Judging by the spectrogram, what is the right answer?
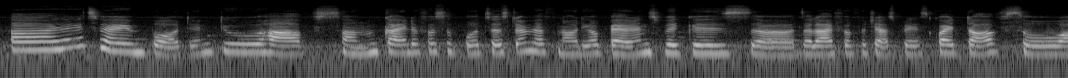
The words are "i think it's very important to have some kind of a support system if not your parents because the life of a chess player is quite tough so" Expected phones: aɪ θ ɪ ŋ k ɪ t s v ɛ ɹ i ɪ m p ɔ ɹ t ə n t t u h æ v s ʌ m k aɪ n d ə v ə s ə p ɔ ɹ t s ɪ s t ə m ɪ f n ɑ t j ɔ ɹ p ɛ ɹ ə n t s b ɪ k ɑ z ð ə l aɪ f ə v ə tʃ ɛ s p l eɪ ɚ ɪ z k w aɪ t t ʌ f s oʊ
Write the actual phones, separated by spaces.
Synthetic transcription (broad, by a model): aɪ t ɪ ŋ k ɪ t s v ɛ ɹ i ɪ m p ɔ ɹ t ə n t t u h æ v s ʌ m k aɪ n d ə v ə s ə p ɔ ɹ t s ɪ s t ə m ɪ f n ɑ t j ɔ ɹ p ɛ ɹ ə n t s b ɪ k ɑ z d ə l aɪ f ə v ə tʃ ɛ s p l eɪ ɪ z k w aɪ t t ʌ f s oʊ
